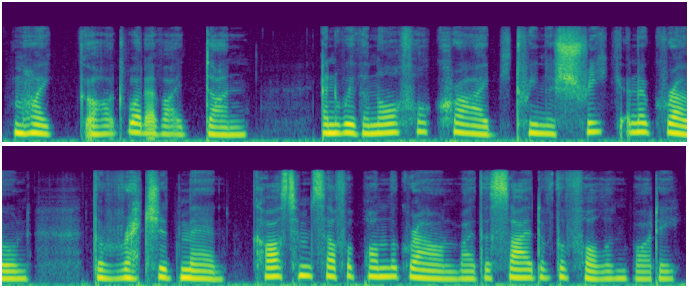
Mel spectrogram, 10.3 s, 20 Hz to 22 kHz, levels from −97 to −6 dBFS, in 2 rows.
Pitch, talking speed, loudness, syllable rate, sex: 195 Hz, 185 wpm, -18 LUFS, 4.5 syllables/s, female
